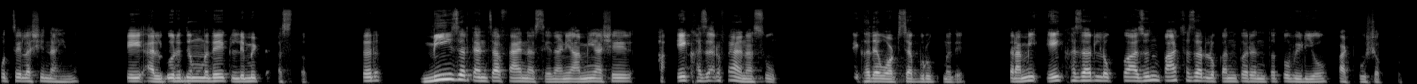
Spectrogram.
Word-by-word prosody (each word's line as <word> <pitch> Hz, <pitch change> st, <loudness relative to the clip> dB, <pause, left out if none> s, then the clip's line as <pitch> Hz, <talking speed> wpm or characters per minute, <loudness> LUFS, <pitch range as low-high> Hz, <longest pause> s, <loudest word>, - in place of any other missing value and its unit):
पोहचेल 160 Hz, -1 st, -3 dB
अशी 145 Hz, +2 st, -4 dB
नाही 130 Hz, -4 st, -5 dB
ना. 125 Hz, +2 st, -11 dB, 0.5 s
ते 150 Hz, 0 st, +7 dB
अल्गोरिथममध्ये 155 Hz, +2 st, +3 dB
एक 160 Hz, -2 st, -1 dB
लिमिट 145 Hz, +2 st, 0 dB
असतं. -, -, -12 dB, 0.6 s
तर 170 Hz, +2 st, +1 dB, 0.5 s
मी 225 Hz, +6 st, +9 dB
जर 220 Hz, -2 st, +3 dB
त्यांचा 165 Hz, -2 st, +2 dB
फॅन 145 Hz, -2 st, +1 dB
असेल 130 Hz, -1 st, -6 dB
आणि 130 Hz, +1 st, -1 dB
आम्ही 140 Hz, +3 st, +1 dB
असे 145 Hz, +2 st, -1 dB, 0.4 s
हा -, -, -9 dB, 0.2 s
1000 175 Hz, -1 st, +2 dB
फॅन 170 Hz, -8 st, +1 dB
असू 130 Hz, 0 st, -6 dB, 0.8 s
एखाद्या 140 Hz, -1 st, +1 dB
व्हॉट्सॲप 130 Hz, 0 st, -1 dB
ग्रुपमध्ये. 125 Hz, -3 st, -8 dB, 0.5 s
तर 145 Hz, -, -1 dB
आम्ही 165 Hz, +6 st, +2 dB, 0.2 s
1000 180 Hz, 0 st, 0 dB
लोकं 175 Hz, 0 st, -3 dB
अजून 175 Hz, +4 st, +1 dB
5000 180 Hz, -1 st, 0 dB
लोकांपर्यंत 145 Hz, -1 st, -4 dB
तो 145 Hz, -, -4 dB
व्हिडिओ 130 Hz, -1 st, -3 dB
पाठवू 125 Hz, -1 st, -7 dB
शकतो. -, -, -14 dB
150 Hz, 150 wpm, -25 LUFS, 135-170 Hz, 0.8 s, मी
